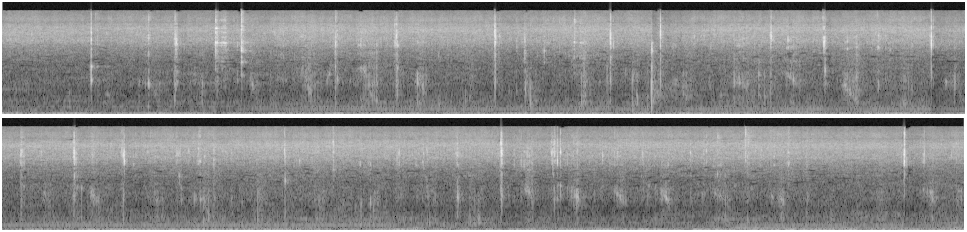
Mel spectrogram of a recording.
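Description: Close-miked chewing of braised beef bone marrow, with frequent small clicks and scrapes of a metal spoon against the bone. A low steady hum runs underneath.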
